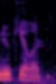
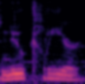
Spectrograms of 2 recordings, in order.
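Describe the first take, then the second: First: The middle sounds like 'yuh', nuke-yuh-ler. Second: The middle sounds like 'lee', nuke-lee-er. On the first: The speaker calls it wrong. "I keep saying nuclear" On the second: The speaker calls it right. "It's nuclear"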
